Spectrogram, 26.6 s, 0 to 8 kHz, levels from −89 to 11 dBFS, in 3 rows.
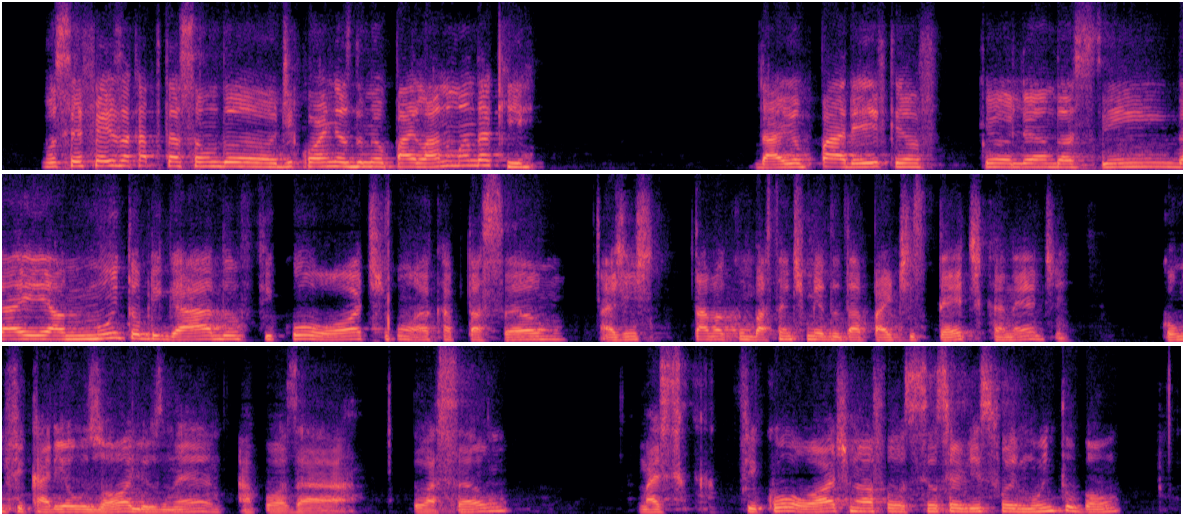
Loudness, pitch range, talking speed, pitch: -18 LUFS, 145-180 Hz, 125 wpm, 160 Hz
